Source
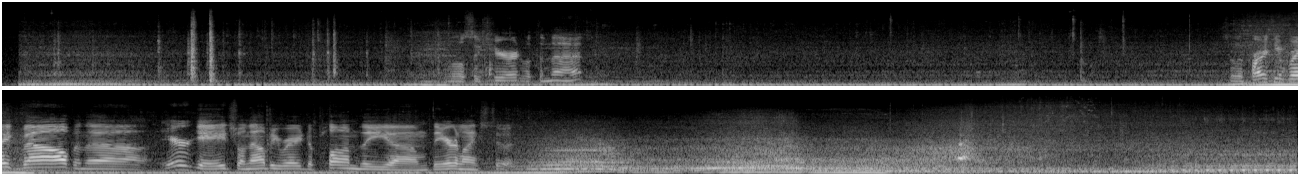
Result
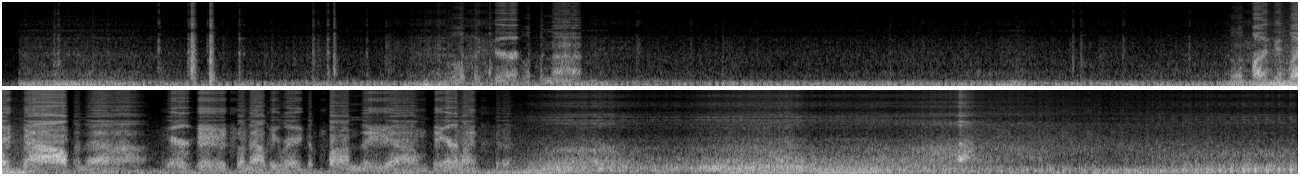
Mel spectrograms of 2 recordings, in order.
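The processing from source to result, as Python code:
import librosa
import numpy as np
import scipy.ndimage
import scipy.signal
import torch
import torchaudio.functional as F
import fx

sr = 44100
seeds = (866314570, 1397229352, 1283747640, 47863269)

y = fx.sample_hold(x, sr, seeds[0], rate_hz=5400.0, jitter_pct=0)
y = fx.whisperise(y, sr, seeds[1])
y = F.gain(torch.from_numpy(y), -1.0).numpy()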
